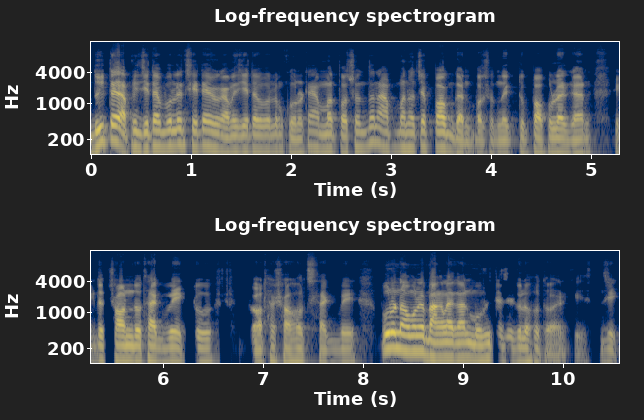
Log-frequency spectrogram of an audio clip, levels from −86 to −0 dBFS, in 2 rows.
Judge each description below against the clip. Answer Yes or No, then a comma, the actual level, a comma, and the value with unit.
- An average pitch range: Yes, average, 4.9 semitones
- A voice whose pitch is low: Yes, low, 125 Hz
